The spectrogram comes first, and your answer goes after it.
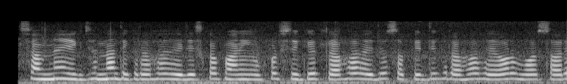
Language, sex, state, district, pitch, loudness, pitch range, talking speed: Hindi, female, Himachal Pradesh, Shimla, 240 Hz, -15 LUFS, 230-255 Hz, 220 wpm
